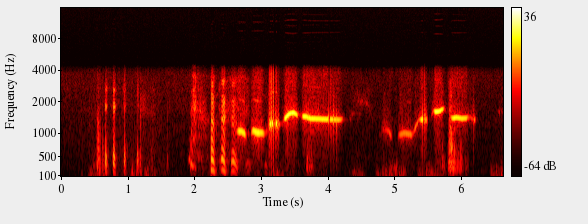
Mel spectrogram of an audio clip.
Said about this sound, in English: Were you trying to whistle the MASH theme song there? Is that what that was? Yeah, it was.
